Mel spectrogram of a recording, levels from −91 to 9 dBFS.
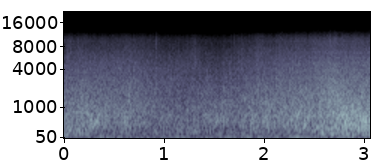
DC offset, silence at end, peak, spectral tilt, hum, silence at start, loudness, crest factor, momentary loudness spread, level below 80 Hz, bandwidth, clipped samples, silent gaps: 0.2%; 0 s; -12 dBFS; -3.5 dB/octave; none; 0 s; -30 LUFS; 18 dB; 12 LU; -50 dBFS; 13 kHz; under 0.1%; none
